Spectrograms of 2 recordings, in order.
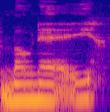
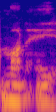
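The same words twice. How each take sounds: First: The name is said with an American pronunciation. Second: The name is said with a British pronunciation. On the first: This is how it is said in America. "my American counterparts ... they call it Monet" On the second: This is how it is said in the UK. "We call it Monet here. It doesn't sound as good"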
